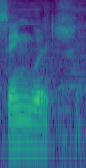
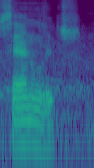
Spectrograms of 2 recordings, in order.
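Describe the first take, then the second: First: It is pronounced the local dialect way. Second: It is pronounced the standard English way. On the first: This is how people in the community say it. "English words pronounced sandwich instead of" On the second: This is how most other speakers say it. "instead of sandwich"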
